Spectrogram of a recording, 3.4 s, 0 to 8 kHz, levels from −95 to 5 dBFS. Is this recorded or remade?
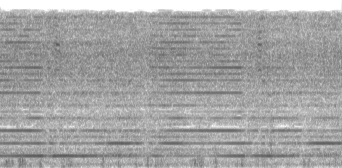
recorded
